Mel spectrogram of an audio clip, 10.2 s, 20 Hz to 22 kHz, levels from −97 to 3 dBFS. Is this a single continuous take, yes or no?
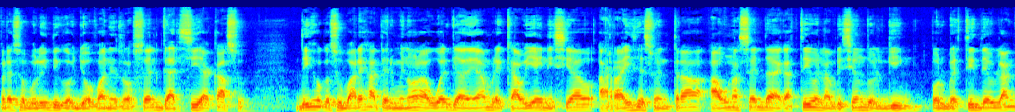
yes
